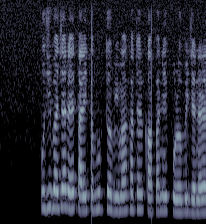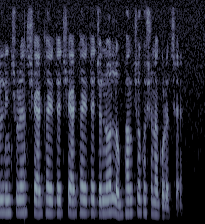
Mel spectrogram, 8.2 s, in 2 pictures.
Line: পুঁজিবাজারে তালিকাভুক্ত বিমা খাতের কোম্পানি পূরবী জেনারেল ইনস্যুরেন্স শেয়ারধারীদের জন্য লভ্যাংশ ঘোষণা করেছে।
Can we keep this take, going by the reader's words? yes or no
no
